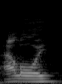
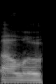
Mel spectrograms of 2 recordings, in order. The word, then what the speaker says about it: aloe: Let's start with the alloy yogurt drink. Ew. Oh. Oh, it isn't. You see? I hate anything that's got like aloe in it. Alo. Aloe.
